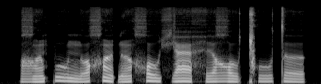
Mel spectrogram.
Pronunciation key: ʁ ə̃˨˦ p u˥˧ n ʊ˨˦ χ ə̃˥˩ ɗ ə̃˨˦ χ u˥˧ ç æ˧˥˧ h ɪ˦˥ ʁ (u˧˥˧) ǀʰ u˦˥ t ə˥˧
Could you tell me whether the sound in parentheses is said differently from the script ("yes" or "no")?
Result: yes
